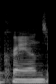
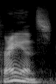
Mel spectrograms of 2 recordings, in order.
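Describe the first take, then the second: First: "crayons" said "crans" in one nasal syllable, Jersey-style; Jersey accent. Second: "crayons" said in two syllables, "cray-ons"; standard pronunciation. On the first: Real, not acted. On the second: Shown as a demonstration. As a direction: say "crayons" carefully as "cray-unz". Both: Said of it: "that's my Jersey accent coming out".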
